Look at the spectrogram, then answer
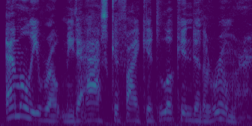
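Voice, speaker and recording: A woman's voice: very deep voice, expressive, quick pace, a little hiss or hum. A woman playing an earnest, caring young forest ranger in an anime video game, explaining things helpfully.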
